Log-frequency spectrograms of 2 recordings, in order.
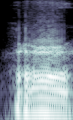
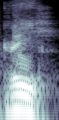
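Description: First: The r is said with no vowel after it. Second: The r is followed by an i sound. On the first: "một số vùng miền khác họ đọc là r" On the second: "Có một số vùng miền ở Ấn Độ họ đọc là ri"

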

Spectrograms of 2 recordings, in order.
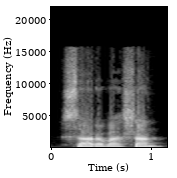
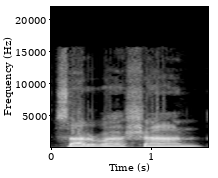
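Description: First: The vowels are short and clipped. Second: The vowels are held for two beats. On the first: The speaker calls it wrong. "Chứ chúng ta không đọc là Sarvashan, Sarvashan là không đúng" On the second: The speaker calls it right. "Chữ Va là chúng ta đọc hai nhịp và chữ Sa này chúng ta đọc hai nhịp"

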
